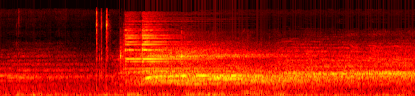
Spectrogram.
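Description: Subscribe-button animation sound effect: sharp mouse clicks about a second in, followed by a ringing chime that slowly fades.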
